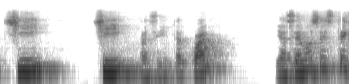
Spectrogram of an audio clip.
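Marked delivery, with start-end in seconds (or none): 0.0-1.4 chi with a CH sound, loud and distinct; pronunciation demo. Shown as a demonstration. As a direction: model chi as if spelt C H. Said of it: "se pronuncia como si fuera C H". ("chi" pronunciado con sonido de CH)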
